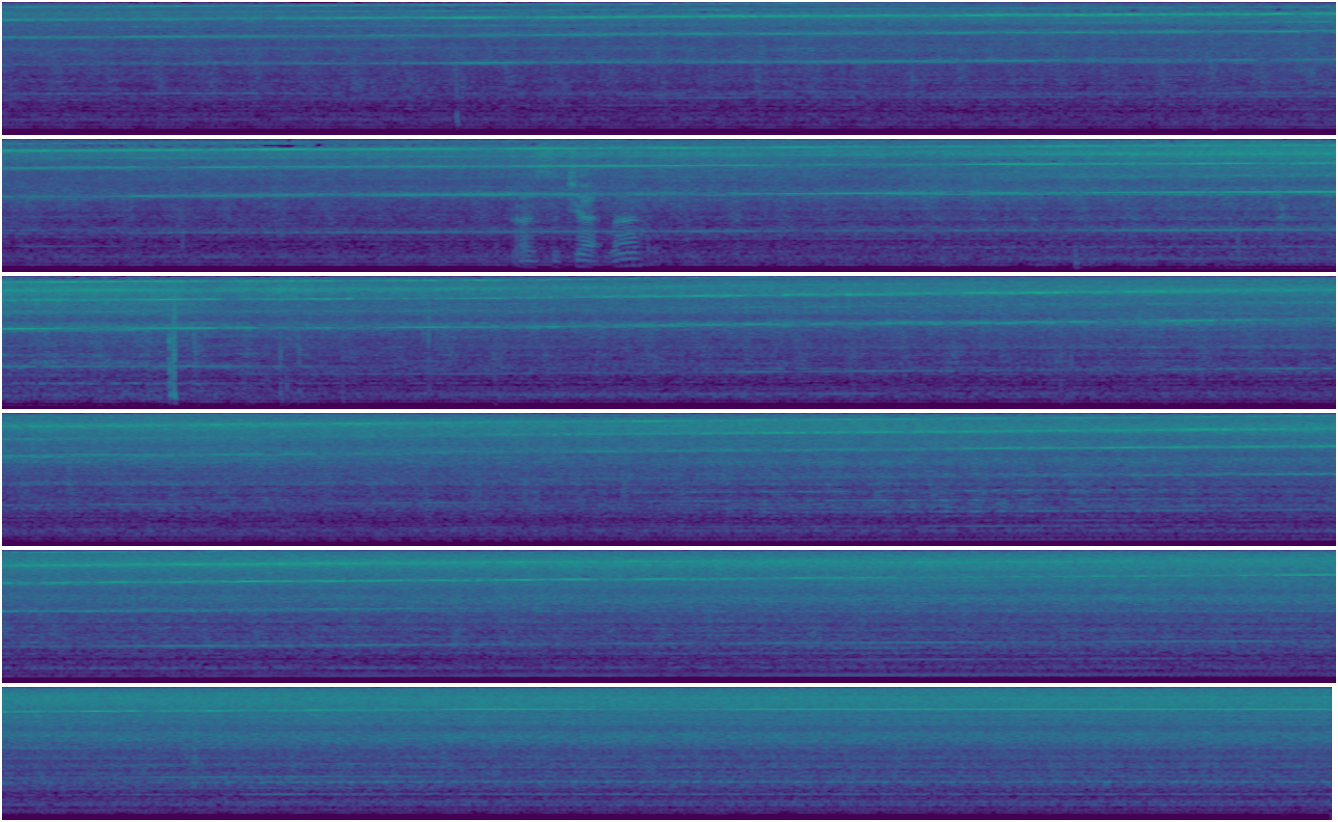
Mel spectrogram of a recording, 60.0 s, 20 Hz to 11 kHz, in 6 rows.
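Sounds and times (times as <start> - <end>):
washing machine motor whine: 0.0 - 60.0.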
